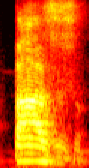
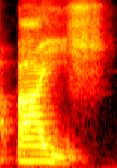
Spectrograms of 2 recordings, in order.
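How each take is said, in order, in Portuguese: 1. A palavra termina com um som de z vibrado. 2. A palavra termina com um som de chiado, parecido com 'sh'. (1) "a gente não fala paz" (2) "a gente fala paz"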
